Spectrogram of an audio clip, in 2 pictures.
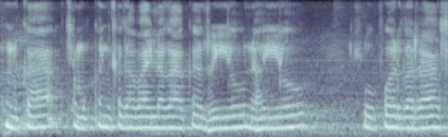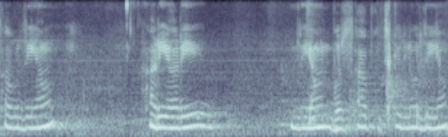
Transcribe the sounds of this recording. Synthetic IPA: ʊnkat͡ʃəmukːənked̪əbailəɡaked̪ʱujonəɦəjo | ɾupəɾd̪əɾasəbd̪ijən | həɾijəɾi | d̪ijənbʱusapət͡ʃkilod̪ijo

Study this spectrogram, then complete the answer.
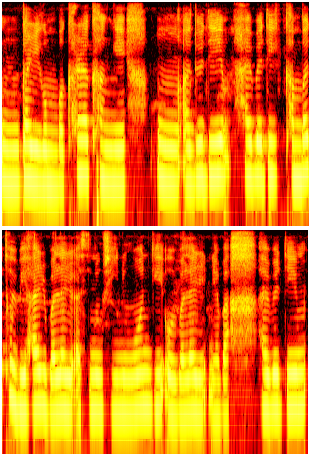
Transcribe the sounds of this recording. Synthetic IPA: kɐɾiɡumbɐkʰɐɾɐkʰaŋːe | ɐ̰dudihajbɐdikʰɐmbɐtʰojbihajɾibɐlɐjɾeʔɐsinuksiniŋonɡiʔoɾbɐlɐjɾek̚nebɐhajbɐdi

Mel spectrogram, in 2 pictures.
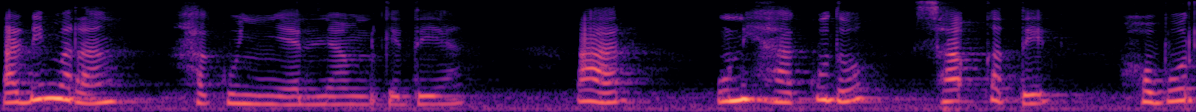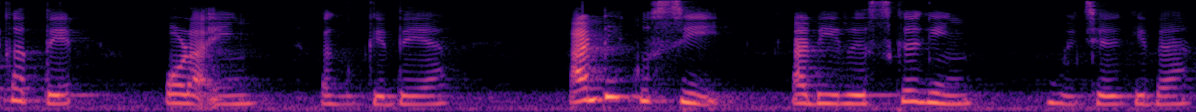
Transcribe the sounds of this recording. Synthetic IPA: əɖimaɾaŋ | hakuɲːɛlɲamɾkɛd̪ɛja | aɾ | uniɦakud̪ɔsap̚kat̪ɛt̪̚ | hɔbɔɾkat̪ɛt̪̚ˀ | ɔɽa̰ʔiɲ | əɡukɛd̪ɛja | əɖikusiʔ | aɖiɾəskəɡiɲ | but͡ʃəkɛd̪a

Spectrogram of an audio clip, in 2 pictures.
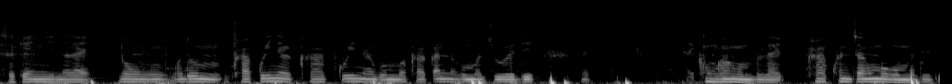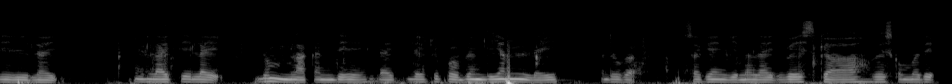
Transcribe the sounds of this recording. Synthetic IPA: sekenɡinɐlajt̚noŋɐ̰dumkʰɾakujnɐkʰɾakujnɐɡumbɐkʰɾakanːɐɡɔmɐt͡ʃuɾɐdilaj | lajkʰɔŋɡaŋɡumbɐlajt̚kʰɾakʰunt͡ʃaŋmɔɡɔmɐdedilajt̚ | lajtːelajt | dumlakːandelajt̚lajtɾipɾɔblemdijamnɐlɐj | ɐduɡɐsekenɡinalajt̚wesɡaweskɔmbɐde

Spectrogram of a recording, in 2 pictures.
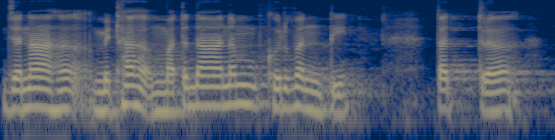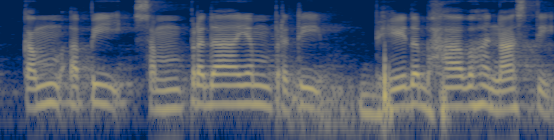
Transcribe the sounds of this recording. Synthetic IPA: d͡ʒɐnaːɦɐ̰mit̪ʰɐɦɐmɐt̪ɐd̪aːnɐmkuɾʋɐnt̪i | t̪ɐt̪ɾɐ | kɐmɐpisɐmpɾɐd̪aːjɐmpɾɐt̪ibʱeːd̪ɐbʱaːʋɐɦɐ̆naːst̪i

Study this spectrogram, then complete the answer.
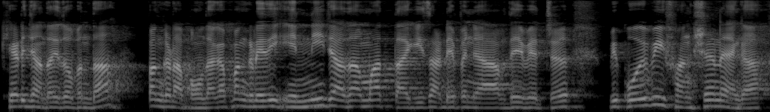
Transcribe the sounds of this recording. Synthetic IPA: kʰeːɽd͡ʒãːnd̪aːd͡ʒɪd̪õːbənd̪aː | pəŋɡɽaːpãːnd̪aɦɛɡaːpəŋɡɽeːd̪iːʔɪnːiːd͡ʒjaːd̪aːmɦət̪ːɦɛːɡiːsaːɖeːpəɲd͡ʒaːbd̪eːʋɪt͡ʃ | ʋiːkoːiːbiːpʰə̃ŋkʃənɦɛːɡaː

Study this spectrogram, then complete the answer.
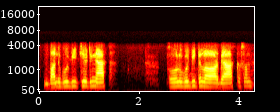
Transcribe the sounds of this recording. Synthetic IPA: bɐnd̪ɡuːbit͡ʃeːʈ̬inaːk | pʰoːlɡobiːt̪lɔːɽbʲjaːkːəsɐm

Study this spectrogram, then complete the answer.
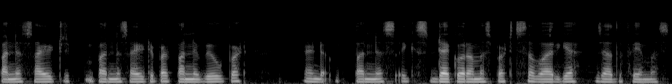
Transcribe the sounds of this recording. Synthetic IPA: pɐnːɐsaiʈpɐnːɐsaːiʈipɐʈ̚pɐnːɐʋewpɐʈʰ | ɛ̃ɳɖpɐnɐsksɖeːkoɾɐmɐspɐʈʰt͡ʃsɐʋaːɾɡʲazjaːd̪ɐfʰeːmɐs

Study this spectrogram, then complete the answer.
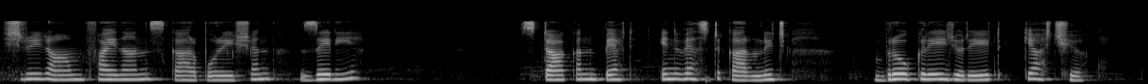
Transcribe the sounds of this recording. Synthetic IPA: ʃɾiːɾaːmfʰaːjnaːnskaːɾpoːɾeːʃɐnzɐɾij | sʈaːkɐnpeʈʰ | ɪnʋesʈkɐɾnit͡ʃ | bɾoːkɾeːd͡ʒoɾeːʈkʲjaːt͡ʃʰi

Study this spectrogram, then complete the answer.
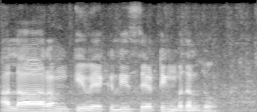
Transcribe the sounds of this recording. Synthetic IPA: ɐlaːɾɐmkiːʋeːkliːseːʈɪ̃ŋɡbəd̪əld̪oː

